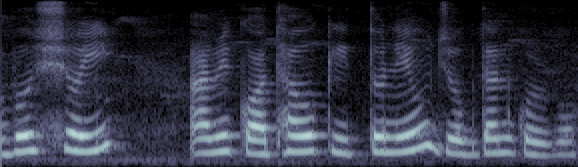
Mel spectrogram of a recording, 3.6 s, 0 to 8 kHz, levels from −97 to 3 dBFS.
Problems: constant background noise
